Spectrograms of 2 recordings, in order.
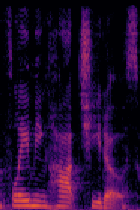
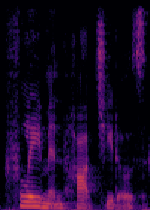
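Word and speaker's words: Flamin' Hot Cheetos: processed how about some flaming hot cheetos or flamin hot cheetos excuse me make sure i pronounce those correctly very common takis is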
